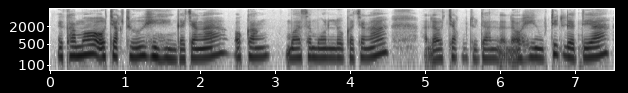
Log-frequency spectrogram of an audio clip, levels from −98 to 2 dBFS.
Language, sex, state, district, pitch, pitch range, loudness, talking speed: Wancho, female, Arunachal Pradesh, Longding, 190 Hz, 180-205 Hz, -17 LUFS, 215 wpm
